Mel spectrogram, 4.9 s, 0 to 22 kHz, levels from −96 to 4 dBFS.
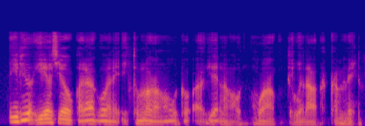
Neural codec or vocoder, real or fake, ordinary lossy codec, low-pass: codec, 16 kHz, 1 kbps, FunCodec, trained on Chinese and English, 50 frames a second; fake; none; none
